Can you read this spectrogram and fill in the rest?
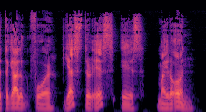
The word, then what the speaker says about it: Mayroon: The Tagalog way of saying yes, there is Mayroon. It's spelled as M-A-Y-R-O-O-N. Mayroon. Mayroon. Mayroon. You can contract that word into Mayroon. That's spelled as M-A-Y-R-O-apostrophe-N. Or you could pronounce it even more casually like Meron. Meron. That's spelled as M-E-R-O-N. But for this lesson, we're going old school.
